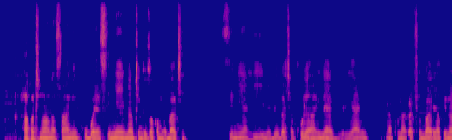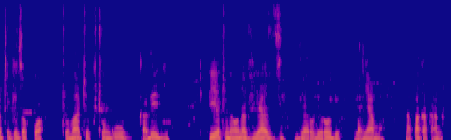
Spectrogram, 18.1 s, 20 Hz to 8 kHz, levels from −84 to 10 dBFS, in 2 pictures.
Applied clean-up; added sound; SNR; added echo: none; none; none; none.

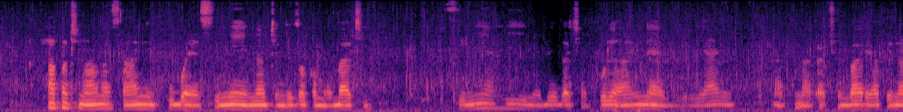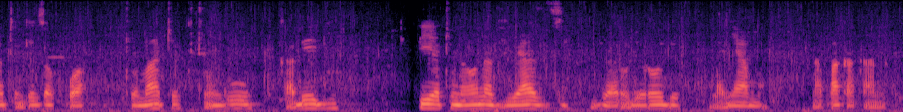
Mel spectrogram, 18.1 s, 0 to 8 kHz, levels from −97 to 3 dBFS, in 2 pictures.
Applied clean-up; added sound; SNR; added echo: none; Stream; 19 dB; none.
